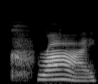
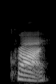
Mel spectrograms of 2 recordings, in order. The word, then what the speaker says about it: cry: Cry. How did I know that Y was going to be an I sound? It's just one syllable. Cry.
